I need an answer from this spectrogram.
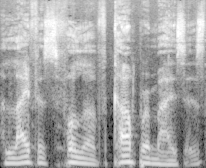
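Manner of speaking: low, slow mock-grave line; solemn quoted pronouncement. Woman quotes a mother's speech to her son, mock-solemn. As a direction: intone it slowly, imitating her.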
